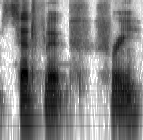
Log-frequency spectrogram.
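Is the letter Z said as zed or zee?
zed. Z is said the non-American way, as zed.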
